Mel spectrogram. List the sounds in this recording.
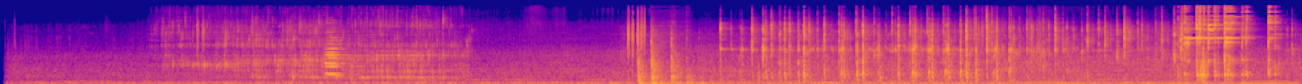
running water, cutlery and dishes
